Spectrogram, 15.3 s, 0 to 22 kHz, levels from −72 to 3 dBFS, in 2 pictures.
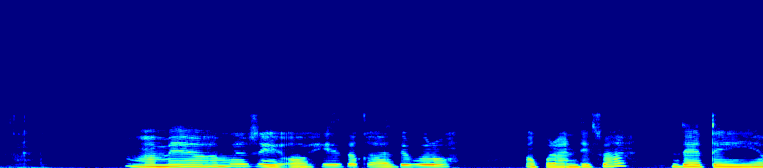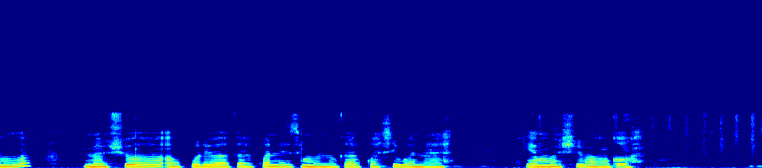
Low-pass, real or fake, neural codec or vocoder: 7.2 kHz; fake; vocoder, 44.1 kHz, 128 mel bands every 512 samples, BigVGAN v2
